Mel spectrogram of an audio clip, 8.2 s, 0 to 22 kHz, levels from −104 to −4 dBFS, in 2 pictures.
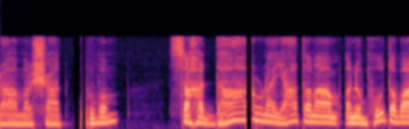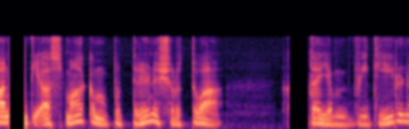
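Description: Speech carried over G.722 wideband coding suffers packet loss on an ADPCM call at 0.75, 2.46, 4.18 (just before "अस्माकं पुत्रेण") and 6.94 s. Silence replaces 60 to 220 ms of lost audio, leaving hard-edged holes. The decoder's predictor and step size then fall out of step with the sender's, so speech resumes with brief, slight distortion.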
